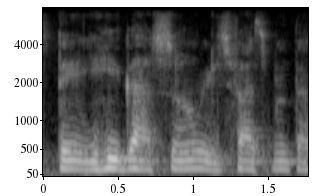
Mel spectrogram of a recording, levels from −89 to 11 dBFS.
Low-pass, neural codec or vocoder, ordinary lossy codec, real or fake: 7.2 kHz; none; none; real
